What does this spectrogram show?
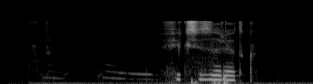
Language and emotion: Russian, neutral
